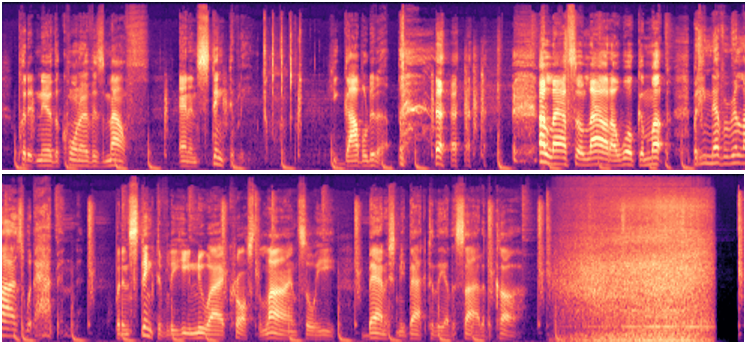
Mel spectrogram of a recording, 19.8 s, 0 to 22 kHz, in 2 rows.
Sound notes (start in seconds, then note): 5.2 chuckles; 17.2 car engine revving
